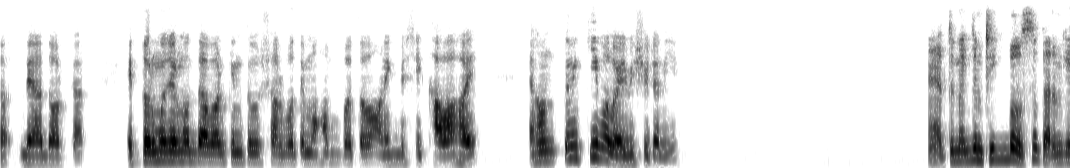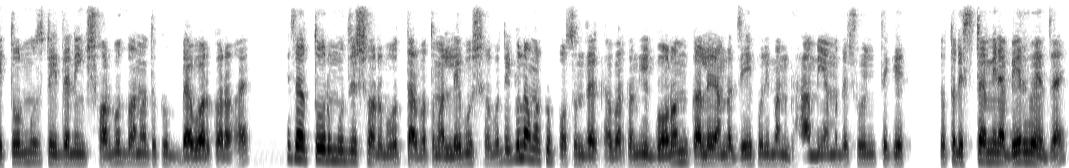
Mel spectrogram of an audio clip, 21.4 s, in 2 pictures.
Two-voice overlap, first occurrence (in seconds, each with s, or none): none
